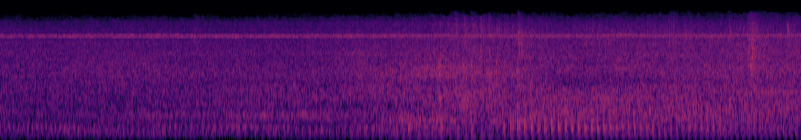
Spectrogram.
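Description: A motor engine running steadily, growing louder about halfway through as if coming nearer, then easing off a little toward the end.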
